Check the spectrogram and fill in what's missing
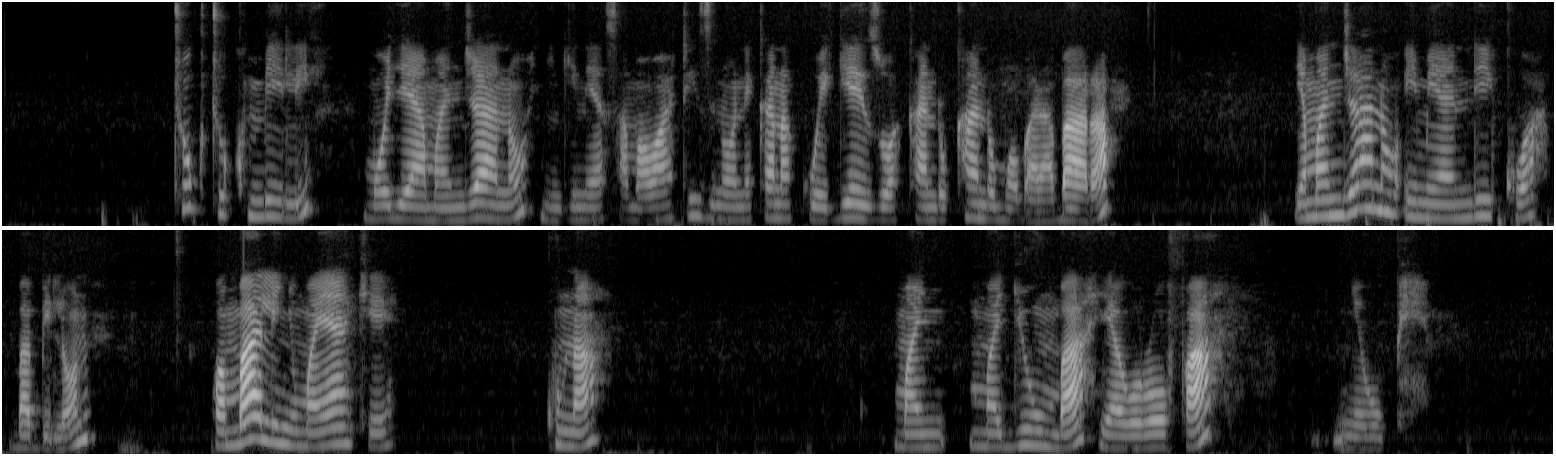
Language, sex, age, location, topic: Swahili, female, 25-35, Mombasa, government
